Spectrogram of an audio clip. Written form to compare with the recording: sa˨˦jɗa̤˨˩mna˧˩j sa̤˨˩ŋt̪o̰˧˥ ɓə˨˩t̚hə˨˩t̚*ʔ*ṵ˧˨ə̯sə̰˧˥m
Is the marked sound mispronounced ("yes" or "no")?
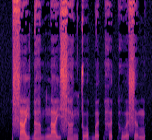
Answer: yes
